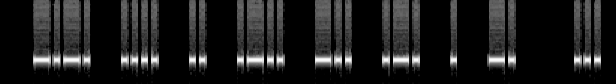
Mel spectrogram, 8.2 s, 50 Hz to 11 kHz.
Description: Morse code, heard as a keyed tone, about 18 wpm, spaced as for 12 wpm, 1000 Hz. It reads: CHILDREN S
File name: qotdfiles / 12wpm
